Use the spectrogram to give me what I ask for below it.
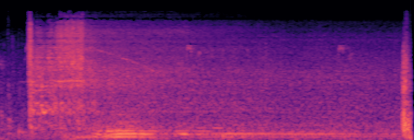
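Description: A van's engine starts and pulls away. A low, steady engine rumble carries on throughout, with a sharp click near the start and another at the end, all fairly quiet.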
